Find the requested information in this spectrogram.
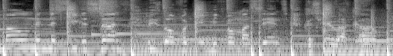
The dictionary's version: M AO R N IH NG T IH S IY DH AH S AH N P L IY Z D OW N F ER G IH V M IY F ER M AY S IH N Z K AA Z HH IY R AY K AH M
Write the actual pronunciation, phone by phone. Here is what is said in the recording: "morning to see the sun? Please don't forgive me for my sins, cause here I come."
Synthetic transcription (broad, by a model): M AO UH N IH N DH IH S IY DH AH S AH N P L IY Z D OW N F ER G IH V M IY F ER M AY S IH N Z K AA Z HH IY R AY K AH M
